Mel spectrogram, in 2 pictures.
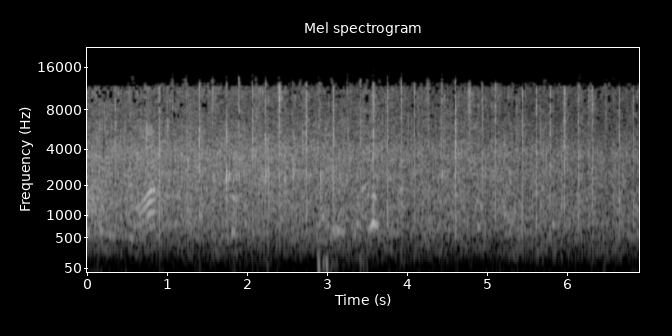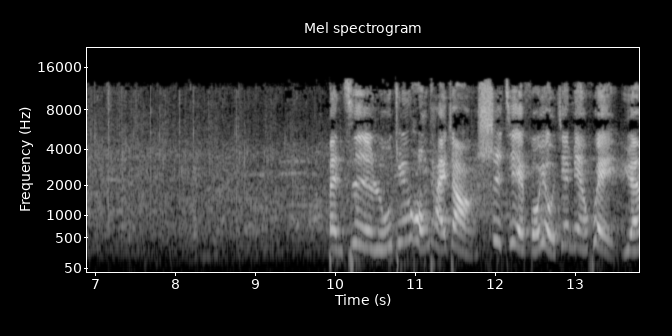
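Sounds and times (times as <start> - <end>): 
audience applause: 0.0 - 9.9
speech: 10.0 - 13.8.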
